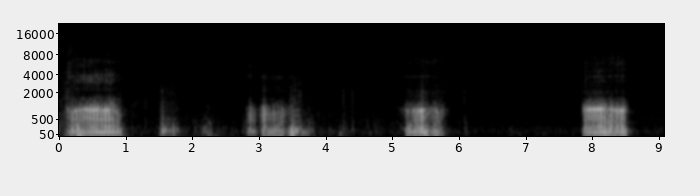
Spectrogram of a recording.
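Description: Repeated loud, buzzing snores with short grunting breaths between them, in a quiet room; snoring.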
